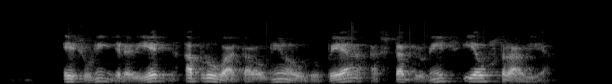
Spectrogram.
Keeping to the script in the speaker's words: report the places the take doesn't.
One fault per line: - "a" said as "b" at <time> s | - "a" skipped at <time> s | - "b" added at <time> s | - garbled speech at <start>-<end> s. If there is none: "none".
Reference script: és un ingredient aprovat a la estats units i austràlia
- "unió europea" added at 2.7 s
